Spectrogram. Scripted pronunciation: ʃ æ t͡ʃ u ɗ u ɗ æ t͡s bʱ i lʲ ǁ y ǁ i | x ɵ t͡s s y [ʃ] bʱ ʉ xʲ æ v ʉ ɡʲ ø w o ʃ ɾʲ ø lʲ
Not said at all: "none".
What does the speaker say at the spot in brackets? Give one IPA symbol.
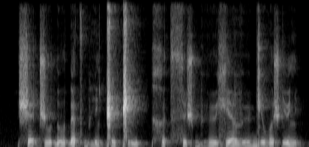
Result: ʃ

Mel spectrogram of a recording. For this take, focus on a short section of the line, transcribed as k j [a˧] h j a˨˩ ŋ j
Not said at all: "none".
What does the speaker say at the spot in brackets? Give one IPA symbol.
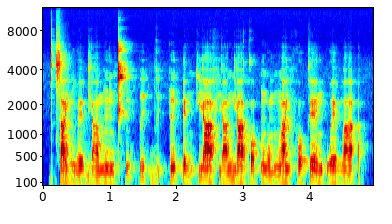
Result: a˥˧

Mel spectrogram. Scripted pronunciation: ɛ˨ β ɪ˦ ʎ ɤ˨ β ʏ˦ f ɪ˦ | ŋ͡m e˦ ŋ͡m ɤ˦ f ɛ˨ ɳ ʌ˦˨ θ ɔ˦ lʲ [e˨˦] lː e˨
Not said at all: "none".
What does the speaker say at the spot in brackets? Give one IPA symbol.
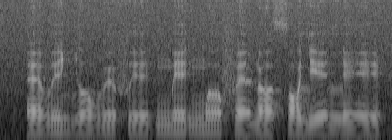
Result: e˨˦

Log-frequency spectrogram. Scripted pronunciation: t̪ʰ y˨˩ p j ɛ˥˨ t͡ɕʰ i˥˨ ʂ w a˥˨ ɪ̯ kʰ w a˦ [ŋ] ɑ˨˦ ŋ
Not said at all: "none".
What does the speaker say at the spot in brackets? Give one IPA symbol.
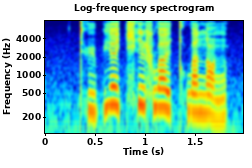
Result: n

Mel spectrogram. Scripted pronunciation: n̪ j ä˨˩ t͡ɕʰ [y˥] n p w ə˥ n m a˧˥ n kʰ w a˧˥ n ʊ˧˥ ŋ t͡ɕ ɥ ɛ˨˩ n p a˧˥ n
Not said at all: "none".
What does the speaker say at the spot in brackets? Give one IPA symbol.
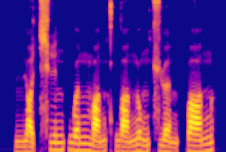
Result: i˥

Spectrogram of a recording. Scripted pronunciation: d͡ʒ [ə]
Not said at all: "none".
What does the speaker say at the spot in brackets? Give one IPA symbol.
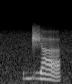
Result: a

